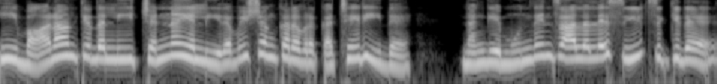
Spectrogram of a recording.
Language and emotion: Kannada, happy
